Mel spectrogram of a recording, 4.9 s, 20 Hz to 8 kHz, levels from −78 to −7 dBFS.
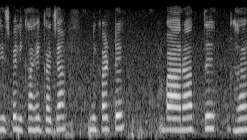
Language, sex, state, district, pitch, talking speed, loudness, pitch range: Hindi, female, Uttarakhand, Tehri Garhwal, 250 Hz, 85 wpm, -23 LUFS, 240-255 Hz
